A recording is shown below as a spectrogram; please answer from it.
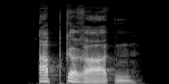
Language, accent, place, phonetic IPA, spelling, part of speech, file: German, Germany, Berlin, [ˈapɡəˌʁaːtn̩], abgeraten, verb, De-abgeraten.ogg
- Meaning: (verb) past participle of abraten; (adjective) 1. discouraged 2. dissuaded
